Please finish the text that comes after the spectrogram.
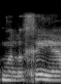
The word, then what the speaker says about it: Molokhia: Yeah, I really want to know about this dish and how to pronounce it correctly, please. Well, it's called Molokhia.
